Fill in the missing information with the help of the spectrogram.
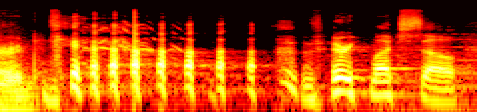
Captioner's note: laughing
